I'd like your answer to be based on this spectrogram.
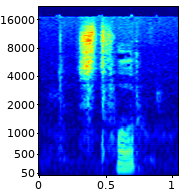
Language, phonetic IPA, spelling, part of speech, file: Polish, [stfur], stwór, noun, LL-Q809 (pol)-stwór.wav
